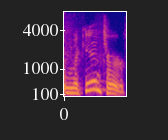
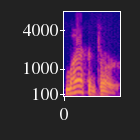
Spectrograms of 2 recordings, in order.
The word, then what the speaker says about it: McInturf: And I said, yeah, it's a McInturf. And he said, no, it's pronounced McInturf. Ah. Like MAC. Okay. He said, that's how we say it in the South.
